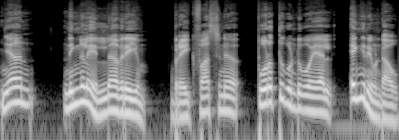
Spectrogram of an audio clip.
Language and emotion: Malayalam, surprised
